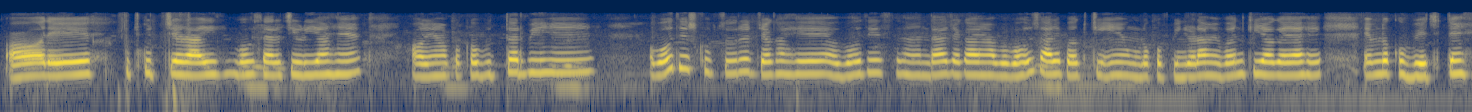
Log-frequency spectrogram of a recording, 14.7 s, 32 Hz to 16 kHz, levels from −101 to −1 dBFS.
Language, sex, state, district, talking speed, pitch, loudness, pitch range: Hindi, female, Chhattisgarh, Balrampur, 175 wpm, 260 Hz, -16 LUFS, 250-275 Hz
